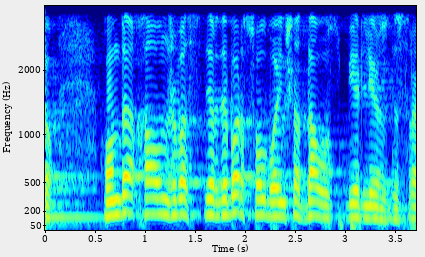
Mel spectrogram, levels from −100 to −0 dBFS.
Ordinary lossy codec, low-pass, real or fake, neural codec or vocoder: none; 3.6 kHz; real; none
